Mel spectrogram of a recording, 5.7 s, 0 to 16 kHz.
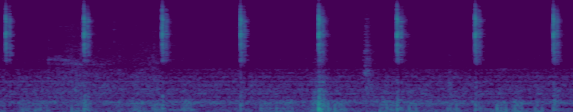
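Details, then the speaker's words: Trojan treadmill control board DCMD67: sharp dry relay clicks repeat about every 0.8 seconds over a quiet hum; control supply voltage drops out, so the microcontroller keeps restarting and cycling the relay through the optocoupler, the known clicking-relay fault. "So the microcontroller is trying to start, bring the relay in, the microcontroller stops, brings the relay out."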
